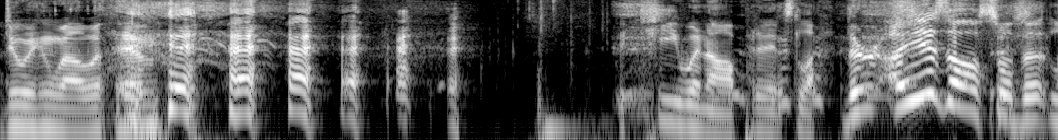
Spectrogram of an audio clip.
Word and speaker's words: Keweenaw: Well, I mean, if you're going to the the Leeuwinaw Peninsula, say that right? Keweenaw. Sorry.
